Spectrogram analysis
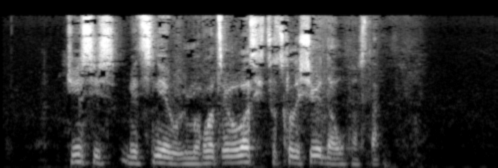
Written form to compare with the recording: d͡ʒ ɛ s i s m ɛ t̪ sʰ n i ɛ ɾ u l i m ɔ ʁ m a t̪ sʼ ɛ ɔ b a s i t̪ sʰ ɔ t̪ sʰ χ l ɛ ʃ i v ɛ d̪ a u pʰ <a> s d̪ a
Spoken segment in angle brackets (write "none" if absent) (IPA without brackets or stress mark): a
